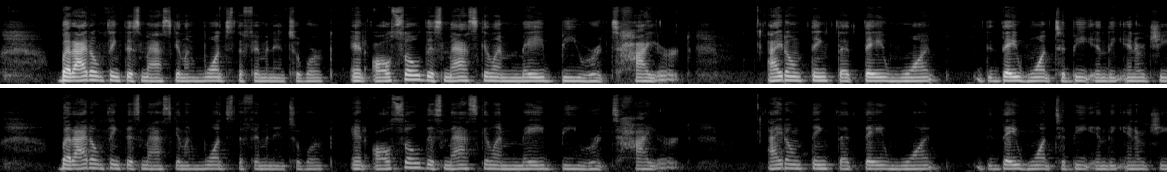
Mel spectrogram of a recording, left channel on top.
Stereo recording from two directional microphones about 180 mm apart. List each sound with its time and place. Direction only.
0.0 s speech: 40° left (ahead or behind)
